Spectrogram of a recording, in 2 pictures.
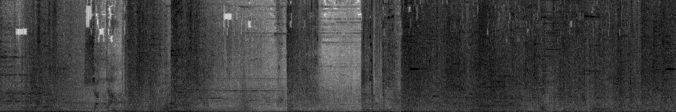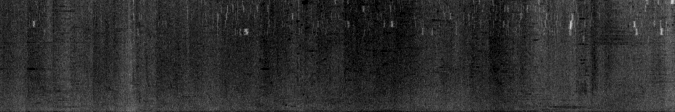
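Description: Video game combat effects crackle, whoosh and bang in quick bursts.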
